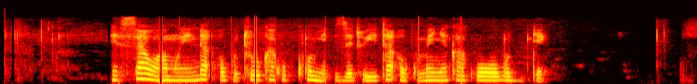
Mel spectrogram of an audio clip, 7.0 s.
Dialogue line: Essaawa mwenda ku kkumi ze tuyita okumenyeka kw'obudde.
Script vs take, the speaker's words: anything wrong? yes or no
yes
